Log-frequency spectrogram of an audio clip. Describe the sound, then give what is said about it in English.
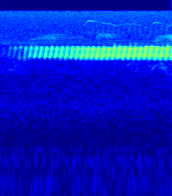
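A pine warbler sings a steady, rapid musical trill of evenly spaced notes that swells slightly, heard clearly over a low background rumble. “That's a pine warbler, one of several bird species that need pine habitat to survive.”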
